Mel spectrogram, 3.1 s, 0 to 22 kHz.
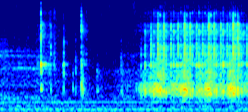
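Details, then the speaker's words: Restored Shakespeare 1795 spin cast reel, cleaned and reassembled: light quick even ticking, about three clicks a second as cranked; normal reel cranking, though drag may be weak, springs possibly worn. "it's working though that's the sounds you want to hear everything's doing what it should do"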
